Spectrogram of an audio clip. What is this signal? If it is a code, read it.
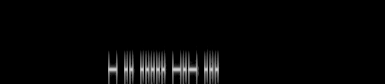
Morse code, heard as a keyed tone, about 44 wpm, 700 Hz. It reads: TI5KS
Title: Call Signs Repeated 2x - 45wpm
